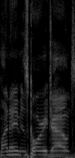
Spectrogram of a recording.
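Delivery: imitated trach voice, very quiet and high. Speaker shows how Corey Jones sounds, like the smoking ad lady: Corey Jones's trach-like voice. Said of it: "he had to talk like this".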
